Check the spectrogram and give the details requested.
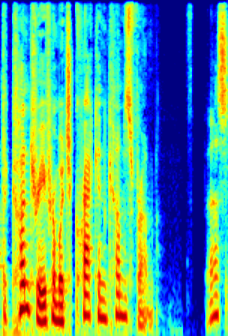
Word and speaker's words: Kraken: Number six, Kraken. Not the John Wyndham novel. Is it spelled the same way? K R A K E N. Yes. Oregonians would say Kraken, but it's actually Kraken.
